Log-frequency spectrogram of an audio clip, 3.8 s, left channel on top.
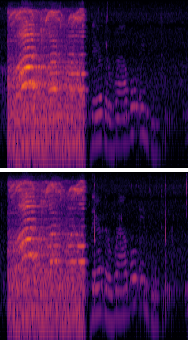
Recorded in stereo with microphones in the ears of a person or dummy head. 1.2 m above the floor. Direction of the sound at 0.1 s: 30° left (ahead or behind).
